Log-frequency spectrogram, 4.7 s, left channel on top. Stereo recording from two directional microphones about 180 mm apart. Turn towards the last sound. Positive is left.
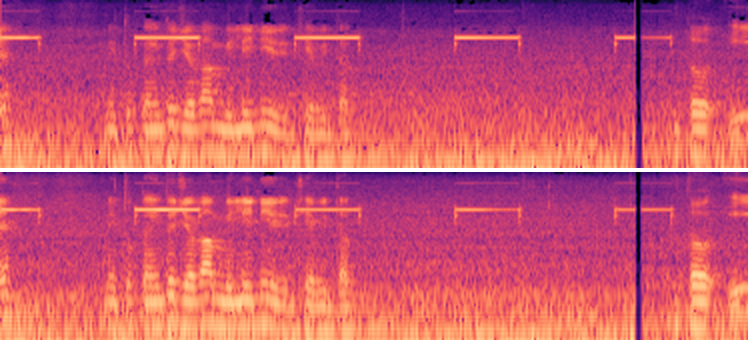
turn(degrees=-20)  # may be behind; listen again after turning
